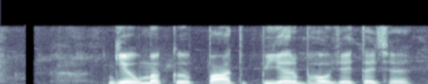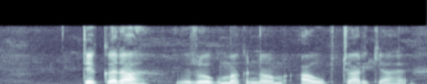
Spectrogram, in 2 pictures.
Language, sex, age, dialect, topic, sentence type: Maithili, male, 18-24, Angika, agriculture, question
